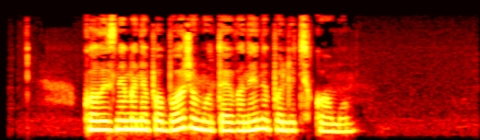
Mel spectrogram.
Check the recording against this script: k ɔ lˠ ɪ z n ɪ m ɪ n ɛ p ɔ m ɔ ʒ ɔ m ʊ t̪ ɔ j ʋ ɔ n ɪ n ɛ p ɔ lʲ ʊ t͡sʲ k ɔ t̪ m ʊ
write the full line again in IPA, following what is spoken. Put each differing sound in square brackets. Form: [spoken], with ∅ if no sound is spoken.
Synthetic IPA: k ɔ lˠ ɪ z n ɪ m ɪ n ɛ p ɔ [b] ɔ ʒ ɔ m ʊ t̪ ɔ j ʋ ɔ n ɪ n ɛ p ɔ lʲ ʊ t͡sʲ k ɔ [∅] m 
